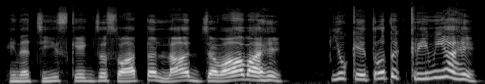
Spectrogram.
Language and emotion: Sindhi, happy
